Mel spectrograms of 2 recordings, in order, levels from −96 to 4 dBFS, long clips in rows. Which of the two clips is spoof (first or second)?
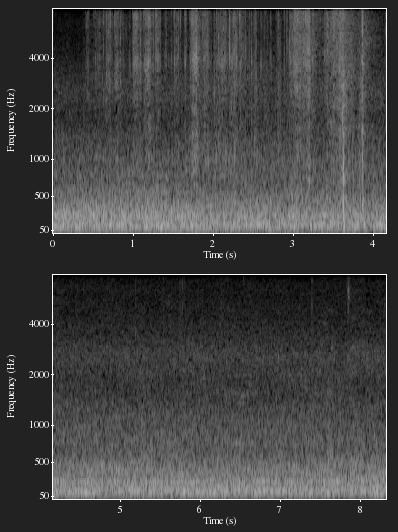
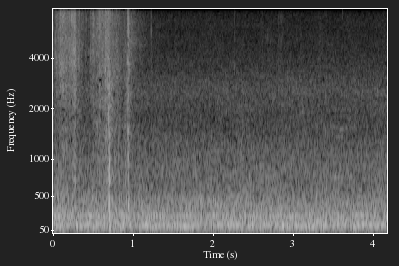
first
